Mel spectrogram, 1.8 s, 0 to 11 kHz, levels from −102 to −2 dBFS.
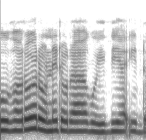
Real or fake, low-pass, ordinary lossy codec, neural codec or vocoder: fake; 7.2 kHz; none; codec, 16 kHz, 4 kbps, FreqCodec, larger model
